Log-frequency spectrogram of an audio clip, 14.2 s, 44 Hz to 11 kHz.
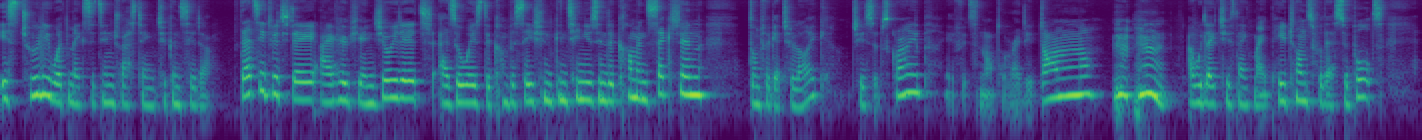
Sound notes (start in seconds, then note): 11.1 clears throat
